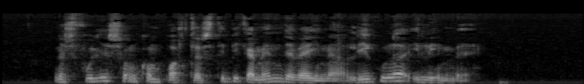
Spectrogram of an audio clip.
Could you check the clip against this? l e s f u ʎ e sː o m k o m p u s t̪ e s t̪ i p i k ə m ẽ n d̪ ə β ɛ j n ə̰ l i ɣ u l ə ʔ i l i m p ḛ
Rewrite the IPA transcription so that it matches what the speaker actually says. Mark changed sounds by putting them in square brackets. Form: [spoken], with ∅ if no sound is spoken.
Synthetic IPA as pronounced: l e s f u ʎ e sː o [ŋ] k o m p [ɔ] s t̪ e s t̪ i p i k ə m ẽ n d̪ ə β ɛ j n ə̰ l i ɣ u l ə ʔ i l i m [b] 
